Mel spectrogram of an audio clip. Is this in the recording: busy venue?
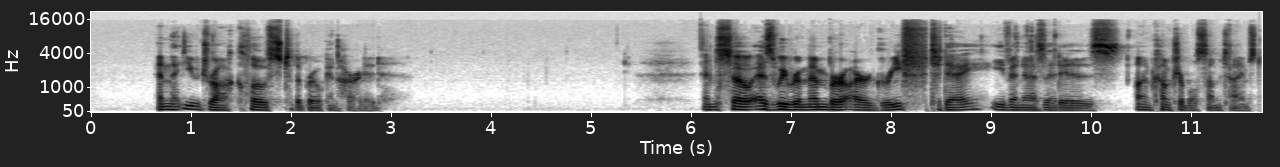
no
